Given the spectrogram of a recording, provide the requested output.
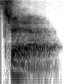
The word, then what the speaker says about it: Citrea: Can you tell me how you pronounce this? It's Citrea.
